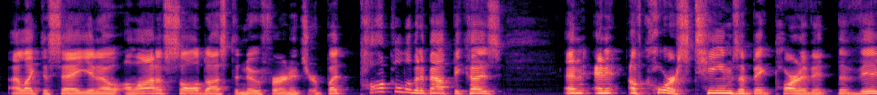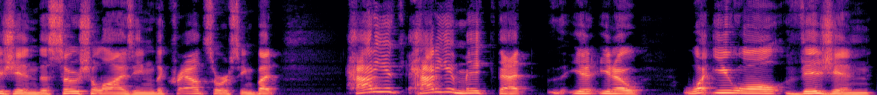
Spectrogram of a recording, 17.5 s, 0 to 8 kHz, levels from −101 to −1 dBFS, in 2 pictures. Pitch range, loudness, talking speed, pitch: 135-180 Hz, -22 LUFS, 180 wpm, 155 Hz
